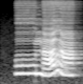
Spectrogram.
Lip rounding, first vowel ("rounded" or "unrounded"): rounded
